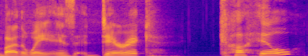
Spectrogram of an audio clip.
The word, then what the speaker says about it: Cahill: the way is Derek Cahill c a h i l l Cahill I mean is that how you would pronounce that Derek unor Cahill kahill kahill shout out to that that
